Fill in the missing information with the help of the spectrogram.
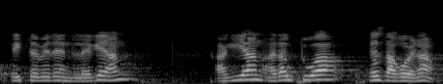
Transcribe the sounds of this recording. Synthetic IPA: ejt̪e̞β̞e̞ɾe̞nle̞ɣe̞an | aɣ̞ianaɾawt̪uae̞zd̪aɣ̞o̞e̞na

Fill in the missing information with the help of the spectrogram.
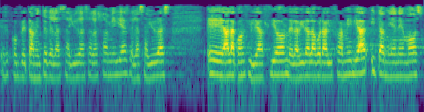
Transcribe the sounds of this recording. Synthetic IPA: ko̞ŋkɾe̞t̪ament̪e̞ðe̞lasaʝuðasalasfamiljazðe̞lasaʝuðas | ealako̞nθiljaθjo̞nd̪e̞laβiðalaβo̞ɾalifamiljaɾit̪amje̞ne̞mo̞s

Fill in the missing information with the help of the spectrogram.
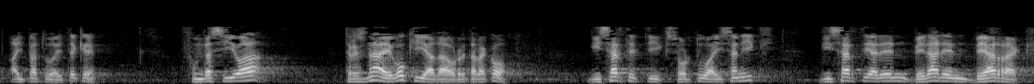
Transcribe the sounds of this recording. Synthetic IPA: ajpat̪uð̞ajt̪e̞ke̞ | fund̪asio̞a | t̪ɾe̞znae̞ɣ̞o̞kiaðao̞re̞t̪aɾako̞ | ɡisaɾt̪e̞t̪ikso̞ɾt̪uaisanik | ɡisaɾt̪e̞aɾe̞mbe̞ɾaɾe̞mbe̞arak

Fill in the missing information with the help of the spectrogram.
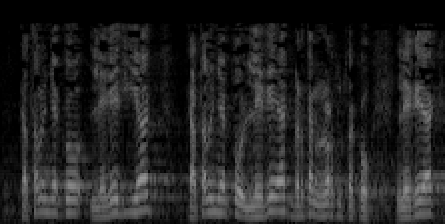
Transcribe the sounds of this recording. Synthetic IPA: kat̪aluɲiako̞le̞ɣ̞e̞ðiakːat̪aluɲiako̞le̞ɣ̞e̞ak̚be̞ɾt̪ano̞naɾt̪ut̪ako̞le̞ɣ̞e̞ak

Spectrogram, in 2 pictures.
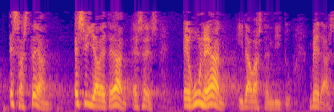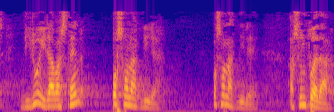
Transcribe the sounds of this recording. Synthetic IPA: e̞sast̪e̞an | e̞siʎaβ̞e̞t̪e̞ane̞se̞s | e̞ɣ̞une̞aniɾaβ̞ast̪e̞nd̪it̪u | βe̞ɾa̰z | d̪iɾueiɾaβ̞ast̪e̞n | o̞so̞nakd̪iɾe | o̞so̞nak̚d̪iɾe̞̰ | a̰sunt̪ueða

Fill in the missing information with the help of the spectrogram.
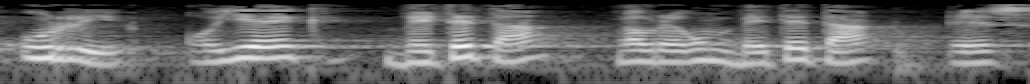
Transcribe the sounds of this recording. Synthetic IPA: uri | o̞je̞kbe̞t̪e̞t̪aɣawre̞ɣ̞umbe̞t̪e̞t̪ae̞s

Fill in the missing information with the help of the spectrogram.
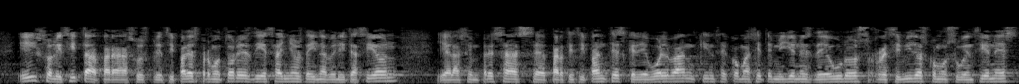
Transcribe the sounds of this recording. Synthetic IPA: iso̞liθit̪apaɾasuspɾin̟θipale̞spɾo̞mot̪o̞ɾe̞zðje̞θaɲo̞zðe̞inaβ̞ilit̪aθjo̞n | ḭalase̞mpɾe̞saspaɾt̪iθipant̪e̞ske̞ðe̞βwe̞lβaŋkinθe̞ko̞masje̞t̪e̞miʎo̞ne̞zðeewɾo̞sre̞θiβ̞iðo̞sko̞mosuβe̞nθjo̞ne̞s

